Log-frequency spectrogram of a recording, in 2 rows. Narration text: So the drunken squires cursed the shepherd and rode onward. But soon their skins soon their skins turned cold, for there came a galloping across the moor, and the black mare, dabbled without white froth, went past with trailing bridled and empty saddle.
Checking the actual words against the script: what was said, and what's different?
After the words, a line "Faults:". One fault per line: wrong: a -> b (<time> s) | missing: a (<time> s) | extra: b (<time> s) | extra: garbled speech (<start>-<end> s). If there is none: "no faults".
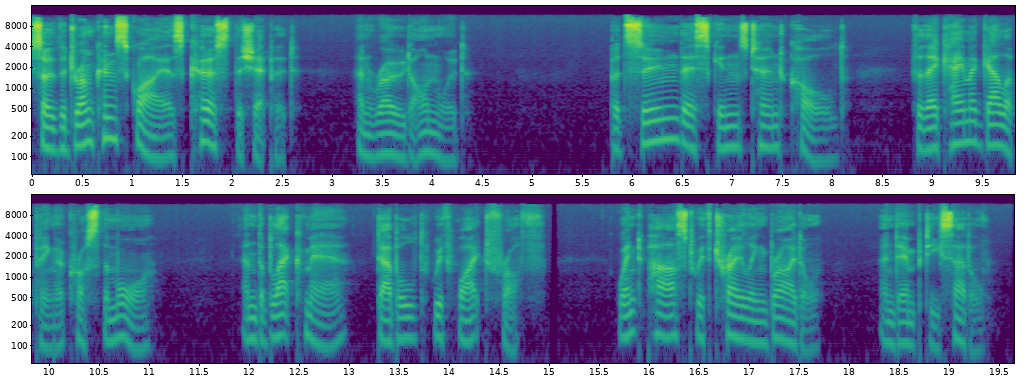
So the drunken squires cursed the shepherd and rode onward. But soon their skins turned cold, for there came a galloping across the moor, and the black mare, dabbled with white froth, went past with trailing bridle and empty saddle.
Faults:
missing: soon their skins (7.2 s)
wrong: without -> with (13.9 s)
wrong: bridled -> bridle (17.2 s)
